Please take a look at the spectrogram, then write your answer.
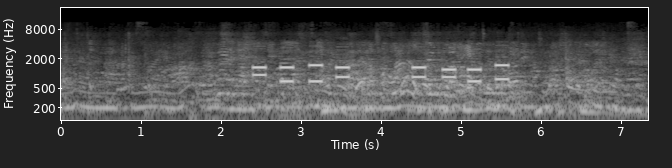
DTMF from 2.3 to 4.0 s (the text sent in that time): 0238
